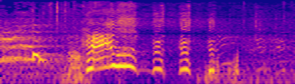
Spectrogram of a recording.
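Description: A woman's high-pitched voice: a drawn-out wail followed by three quick bursts of laughter.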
